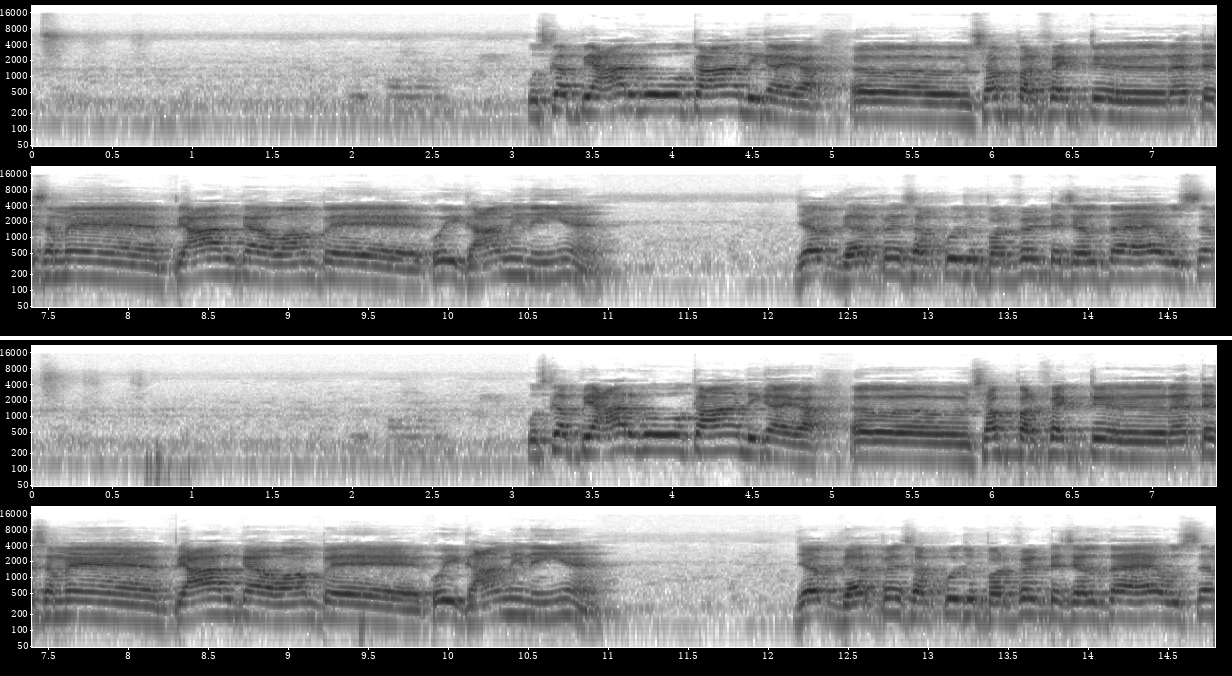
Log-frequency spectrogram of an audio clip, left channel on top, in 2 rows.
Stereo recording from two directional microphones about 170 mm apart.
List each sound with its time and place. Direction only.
3.1 s speech: 35° right (ahead or behind)
12.1 s speech: 40° right (ahead or behind)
